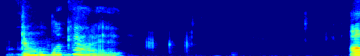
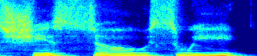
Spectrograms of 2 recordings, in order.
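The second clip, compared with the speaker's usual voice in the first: slow, soft lower coo; 5 semitones lower, 5 dB quieter, much slower than usual. Retold or imitated. The nurse gushing about the puppy, slow coo. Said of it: "And she goes".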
